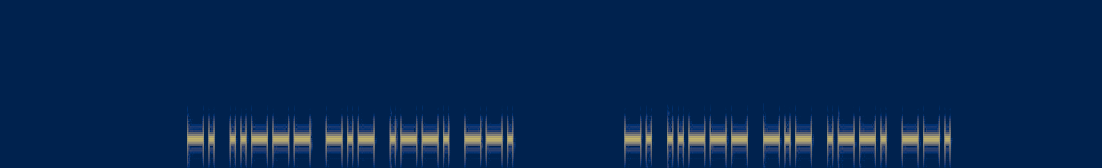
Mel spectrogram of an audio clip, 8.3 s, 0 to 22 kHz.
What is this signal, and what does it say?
Morse code, heard as a keyed tone, about 32 wpm, 700 Hz. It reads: N2KPG N2KPG
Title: USA Call Signs - 5 Characters - Repeated 2x - 30wpm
